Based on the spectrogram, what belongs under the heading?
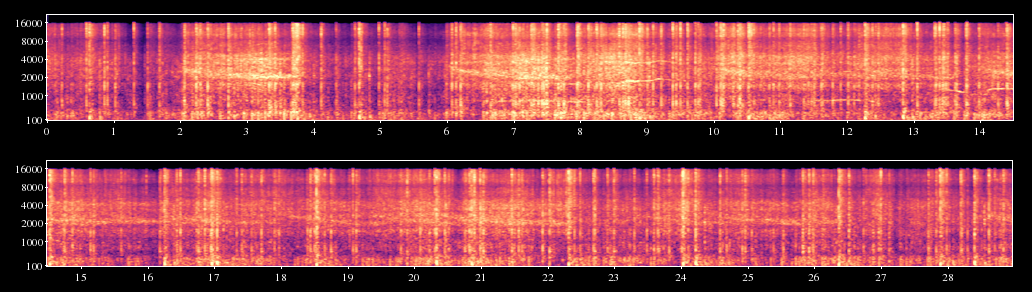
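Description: Mascletà fireworks: a continuous barrage of firecracker bangs and aerial shell bursts, with dense rapid cracks that never pause.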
